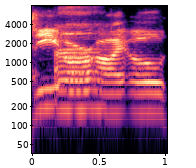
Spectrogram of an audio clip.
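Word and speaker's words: Griot: g or GR yeah played by g r i o t but it's pronounced Grio yeah uh played by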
